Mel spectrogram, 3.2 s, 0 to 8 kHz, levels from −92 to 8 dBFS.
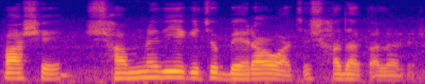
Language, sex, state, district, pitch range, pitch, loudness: Bengali, male, Tripura, West Tripura, 130-150 Hz, 135 Hz, -17 LUFS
